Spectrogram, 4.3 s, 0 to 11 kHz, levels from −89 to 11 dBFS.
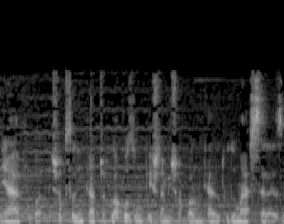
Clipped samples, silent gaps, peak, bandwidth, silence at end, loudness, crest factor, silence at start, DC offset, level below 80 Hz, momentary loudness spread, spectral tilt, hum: under 0.1%; none; -6 dBFS; 7.8 kHz; 0 s; -25 LUFS; 20 dB; 0 s; under 0.1%; -60 dBFS; 6 LU; -4.5 dB/octave; none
